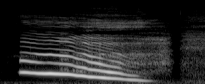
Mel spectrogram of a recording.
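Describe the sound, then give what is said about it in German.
A woman yawns with a long voiced moan that slides steadily down in pitch for over a second, then ends in a soft exhaled breath. “Sie musste wieder gähnen.”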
